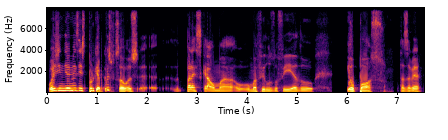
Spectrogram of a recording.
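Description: A man with a European Portuguese accent talks in a casual, argumentative way. His pitch sits in the middle for a man, and the sound is dry, with hardly any room around it. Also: expressive, normal speed, warm tone, dry recording. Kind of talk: casual conversational debate.

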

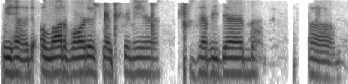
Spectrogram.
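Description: A middle-aged man from Puerto Rico who works as a DJ, answering interview questions in a relaxed, chatty way with many fillers. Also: a little high, measured pace, background noise. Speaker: DJ and former record label marketing director. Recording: phone-like narrow audio.

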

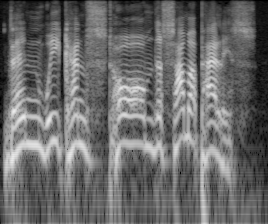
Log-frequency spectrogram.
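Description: A man voicing a solemn male revolutionary leader who speaks slowly and gravely. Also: high voice, sharp tone, no echo, studio quality, voice pushed up, exaggerated voice. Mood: earnest.

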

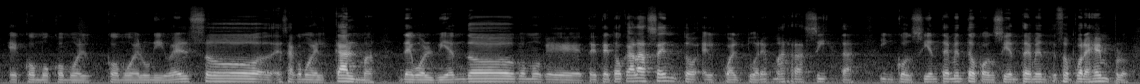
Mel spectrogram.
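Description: A man in loose podcast chat, circling back on his own words and swearing freely. His voice sits at a middling pitch, with a faint hiss in the room. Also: moderate pace. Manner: rambling, swears often, restarts mid-sentence. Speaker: podcast co-host. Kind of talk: casual chat.

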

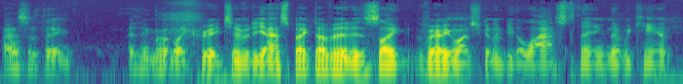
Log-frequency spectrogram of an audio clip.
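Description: A young man talks casually with a clean, smooth tone. His voice sits on the low side, and he phrases things loosely and hesitantly, like someone thinking aloud on a podcast. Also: fairly even intonation, normal speed, darkish tone. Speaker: podcast co-host. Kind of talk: casual chat.

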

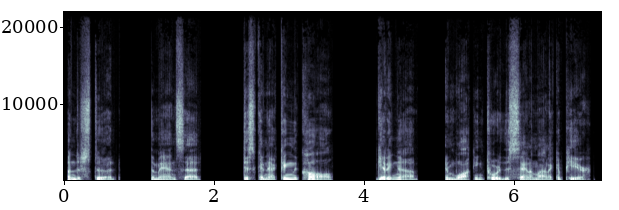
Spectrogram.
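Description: Guy reading an audiobook, super deep gravelly voice, steady pace, dry sound. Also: no echo. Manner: steady, measured storytelling. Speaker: audiobook narrator. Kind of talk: scripted narration.

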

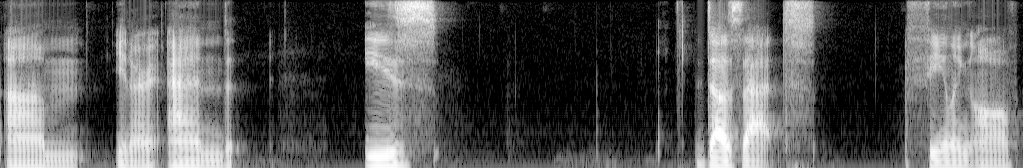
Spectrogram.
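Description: This podcast co-host has a lowish, steady voice, drawing out his words and pausing often. He talks casually and reflectively, hedging his explanations and leaning heavily on filler such as "you know" and "like."

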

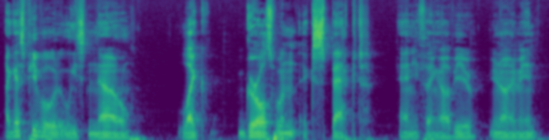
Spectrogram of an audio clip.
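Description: A young man with a low-pitched voice chats casually as a co-host. His talk is slangy and jokey, full of likes and dudes, with a crude sense of humour. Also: flat delivery, normal speed, clean tone. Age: young adult. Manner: slangy, crude humour, says dude and like constantly. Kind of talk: casual joking banter.

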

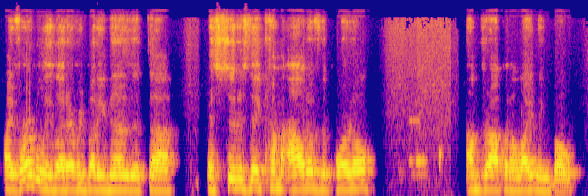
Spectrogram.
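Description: A man at a tabletop game whose voice sits a bit high. He lays out his moves plainly. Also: fairly even intonation, moderate pace, warm tone, low-quality recording. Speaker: player. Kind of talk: casual tabletop game chat.

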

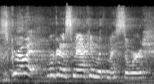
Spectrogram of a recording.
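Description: A woman's voice: sits high, animated, moderate pace, very noisy. A woman playing a tabletop role-playing game, chatting casually and playfully at the table. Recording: echoey room with faint music.

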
